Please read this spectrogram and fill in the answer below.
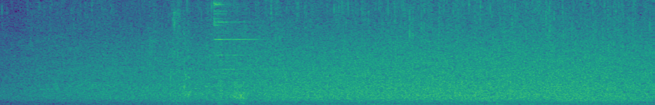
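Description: Street traffic on a wet road: a steady tyre hiss that grows louder over about three seconds and then holds.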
